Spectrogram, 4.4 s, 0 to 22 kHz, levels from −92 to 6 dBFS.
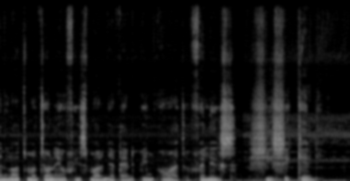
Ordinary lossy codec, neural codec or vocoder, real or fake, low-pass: none; none; real; none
